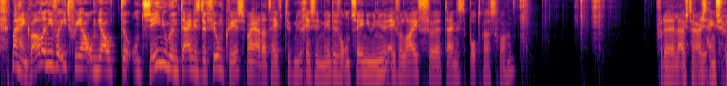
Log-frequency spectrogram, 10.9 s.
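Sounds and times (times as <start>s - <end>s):
speech: 0.2s - 8.0s, 9.9s - 10.9s
wrapped piece of paper unfolded, crinkling and rustling: 7.7s - 9.3s.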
